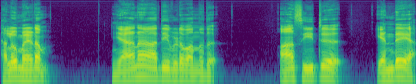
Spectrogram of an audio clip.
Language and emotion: Malayalam, angry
